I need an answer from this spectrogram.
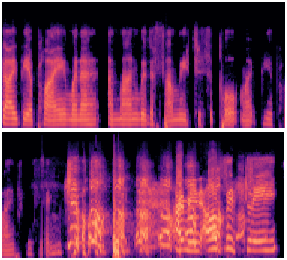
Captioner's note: laughs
